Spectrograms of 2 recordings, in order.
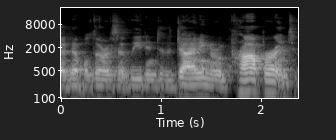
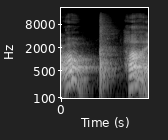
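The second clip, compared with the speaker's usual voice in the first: startled greeting, much higher; a sudden high, flustered hello; surprised hi; 12 semitones higher, 5 dB louder than usual. Retold or imitated. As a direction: caught off guard, pitched up high. Caught off guard by producers.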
